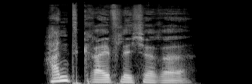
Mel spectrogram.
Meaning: inflection of handgreiflich: 1. strong/mixed nominative/accusative feminine singular comparative degree 2. strong nominative/accusative plural comparative degree
- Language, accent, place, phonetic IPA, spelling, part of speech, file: German, Germany, Berlin, [ˈhantˌɡʁaɪ̯flɪçəʁə], handgreiflichere, adjective, De-handgreiflichere.ogg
